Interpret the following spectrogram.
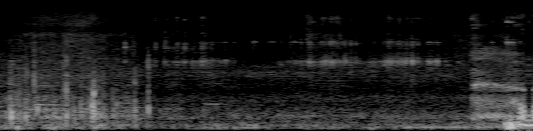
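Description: Dry cat kibble being handled and poured from a jar onto stone paving: a few light clicks and rattles in the first second, then a short rush of pellets spilling near the end.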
